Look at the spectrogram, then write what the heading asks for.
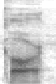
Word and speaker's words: Kerr: spellings but there's um there's a k-e-r-r people call it curb but most people from around here call it car yeah car drugs or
